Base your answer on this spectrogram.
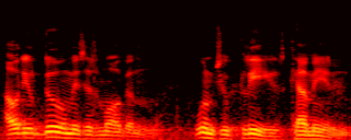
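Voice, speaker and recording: A smooth blackmailer, fifty-ish, really deep, fake polite and menacing, old radio show with some noise. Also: male voice, expressive, darkish tone. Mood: suavely polite. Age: middle-aged. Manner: oily mock politeness, formal, unhurried. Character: large, coarse, bearded blackmailer of fifty, suavely menacing. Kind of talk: 1940s radio acting. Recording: noisy vintage 1940s radio recording.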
